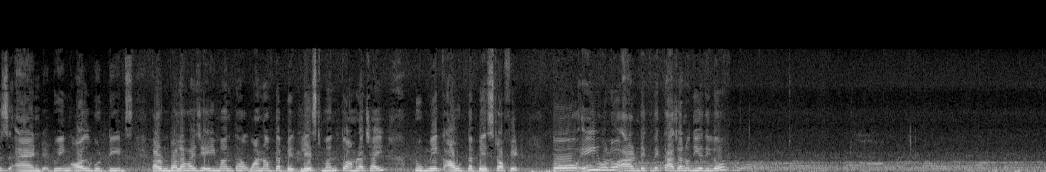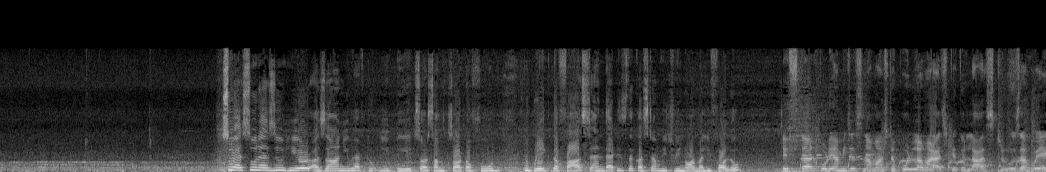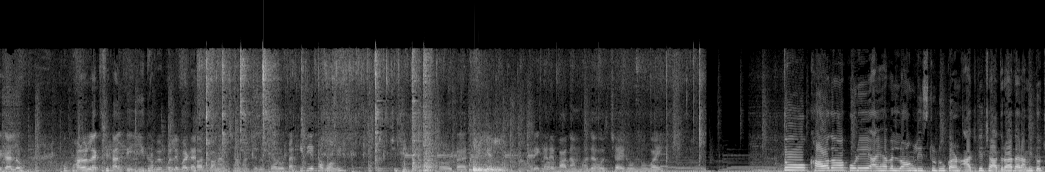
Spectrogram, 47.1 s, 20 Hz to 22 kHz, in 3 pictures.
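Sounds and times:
call to prayer over loudspeaker: 8.4 - 15.6
metal utensils scraping in a pan: 34.4 - 39.2.

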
